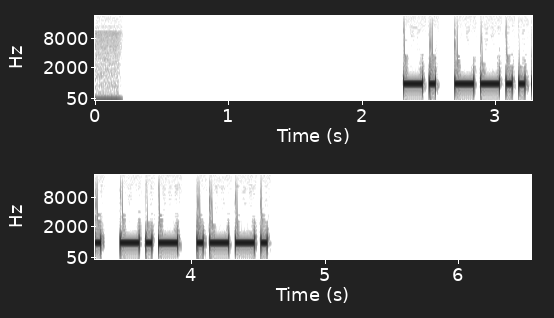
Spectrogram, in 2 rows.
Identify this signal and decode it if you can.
Morse code, heard as a keyed tone, about 25 wpm, 700 Hz. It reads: N7KP
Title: USA Call Signs - 4 Characters - Repeated 2x - 25wpm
